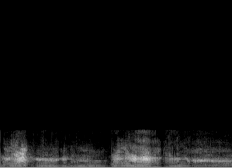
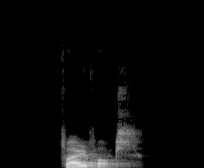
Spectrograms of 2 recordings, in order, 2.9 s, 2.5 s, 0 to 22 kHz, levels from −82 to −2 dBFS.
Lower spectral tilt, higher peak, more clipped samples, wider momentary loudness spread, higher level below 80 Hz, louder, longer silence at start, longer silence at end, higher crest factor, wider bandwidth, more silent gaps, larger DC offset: about the same, -6.5 dB/octave vs -7.5 dB/octave; second, -12 dBFS vs -4 dBFS; neither; about the same, 19 LU vs 17 LU; second, -84 dBFS vs -74 dBFS; second, -30 LUFS vs -20 LUFS; second, 0 s vs 0.8 s; second, 0 s vs 0.95 s; about the same, 20 dB vs 20 dB; second, 5.2 kHz vs 11 kHz; neither; first, 4% vs under 0.1%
